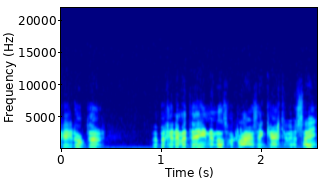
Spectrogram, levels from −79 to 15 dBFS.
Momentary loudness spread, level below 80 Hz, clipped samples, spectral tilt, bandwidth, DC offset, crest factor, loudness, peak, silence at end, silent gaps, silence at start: 8 LU; -56 dBFS; under 0.1%; -1 dB/octave; 17 kHz; under 0.1%; 16 dB; -29 LUFS; -16 dBFS; 0 s; none; 0 s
